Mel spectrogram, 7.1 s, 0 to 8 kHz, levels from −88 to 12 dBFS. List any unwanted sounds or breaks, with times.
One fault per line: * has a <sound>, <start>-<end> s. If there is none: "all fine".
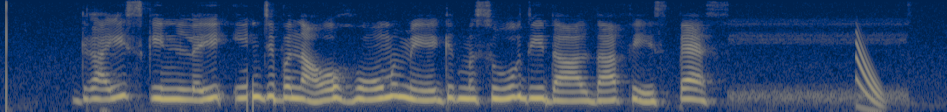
* has a dropout, 1.9-1.9 s
* has a chirp, 6.4-6.7 s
